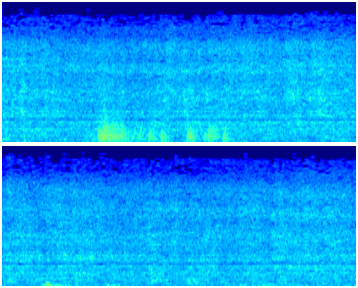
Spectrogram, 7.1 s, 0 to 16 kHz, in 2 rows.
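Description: Steady hiss of steam escaping from a standing GWR 5600 class tank locomotive, no. 5619, with faint voices about a second in and a short knock about four seconds in.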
